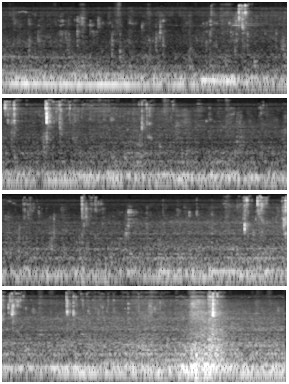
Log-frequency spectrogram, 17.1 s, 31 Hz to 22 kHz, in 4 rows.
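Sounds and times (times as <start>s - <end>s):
close-up chewing: 0.0s - 17.0s.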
